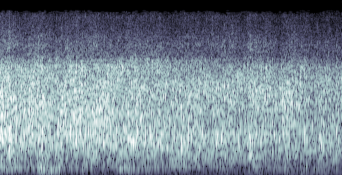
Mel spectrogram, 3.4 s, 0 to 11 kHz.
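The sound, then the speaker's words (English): An audience claps their hands unto the Lord together in a dense, steady wash of applause that holds at an even loudness throughout, with no voices standing out. “Clap your hands unto the Lord that you're giving me 3 more minutes.”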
